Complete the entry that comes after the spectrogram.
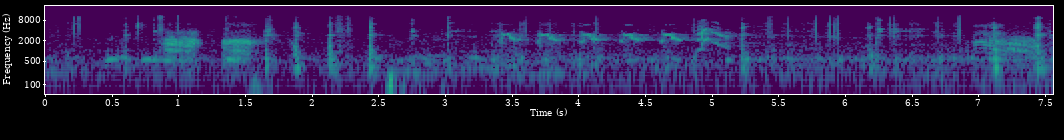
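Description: Near silence with faint birdsong: a small bird repeats a short chirp about six times in quick succession around the middle, with a few faint clicks scattered through.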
